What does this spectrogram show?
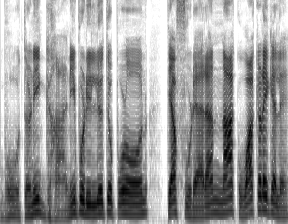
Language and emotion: Goan Konkani, disgusted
